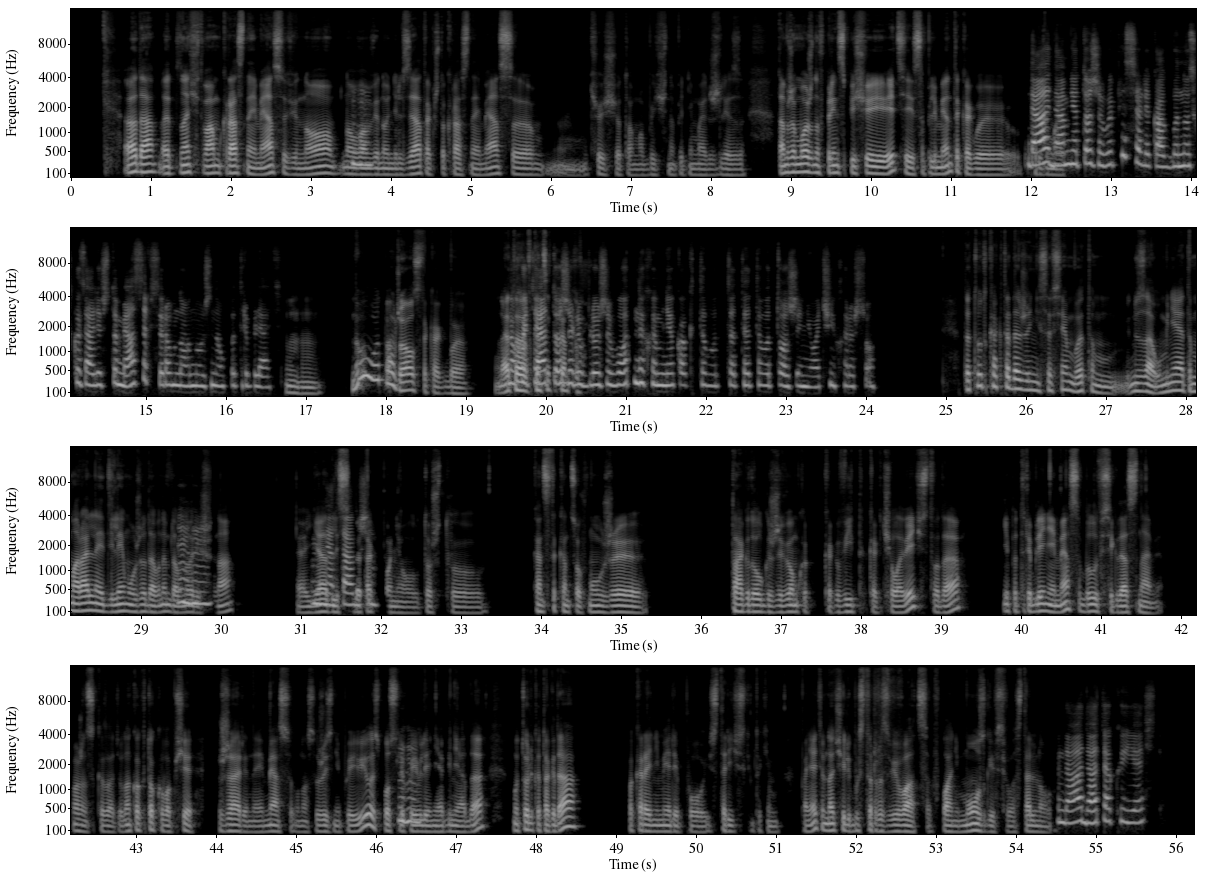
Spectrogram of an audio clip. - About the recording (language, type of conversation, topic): Russian, unstructured, Как ты убеждаешь близких питаться более полезной пищей?
- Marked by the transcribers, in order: tapping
